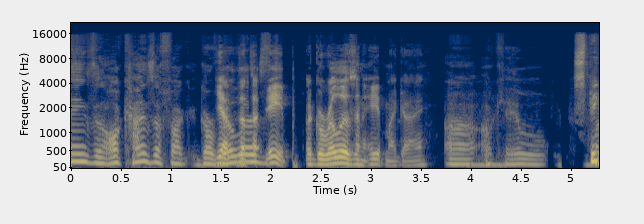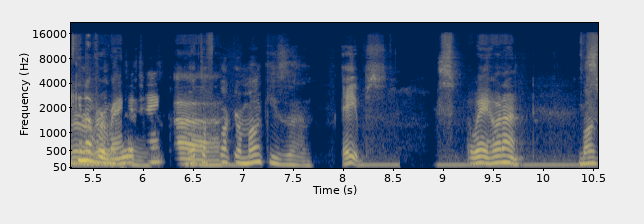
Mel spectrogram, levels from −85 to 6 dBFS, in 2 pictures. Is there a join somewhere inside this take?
yes; 5 cuts; at 2.3 s, 3.6 s, 5.0 s, 6.2 s, 7.9 s

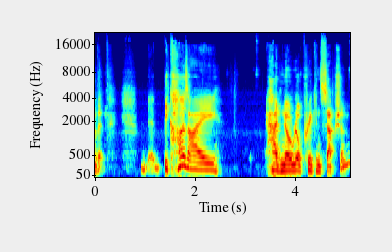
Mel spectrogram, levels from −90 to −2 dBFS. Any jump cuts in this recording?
no; 0 cuts

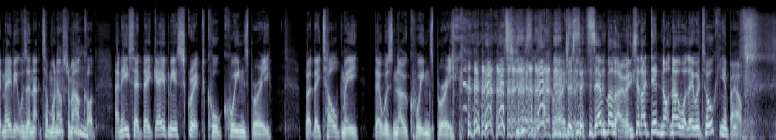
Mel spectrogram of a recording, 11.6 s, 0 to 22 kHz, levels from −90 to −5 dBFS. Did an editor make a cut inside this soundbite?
no; 0 cuts

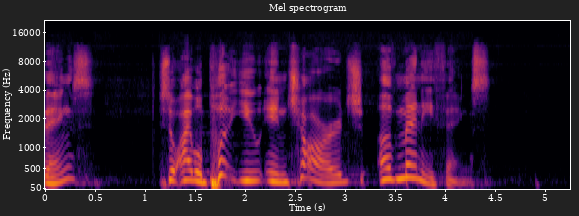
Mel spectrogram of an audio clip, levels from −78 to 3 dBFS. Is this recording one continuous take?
yes; 0 cuts

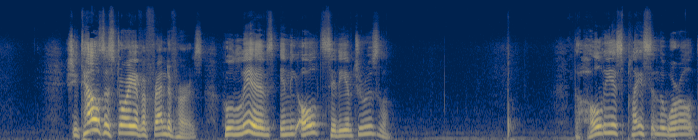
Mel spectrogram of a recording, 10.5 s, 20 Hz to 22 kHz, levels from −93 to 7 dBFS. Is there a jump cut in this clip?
no; 0 cuts

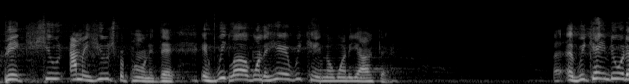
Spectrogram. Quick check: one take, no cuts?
no; 3 cuts; at 2.3 s, 2.6 s, 3.2 s

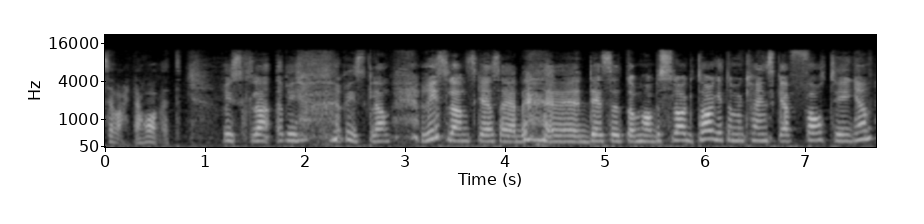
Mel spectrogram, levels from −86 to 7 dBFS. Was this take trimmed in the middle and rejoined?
no; 0 cuts

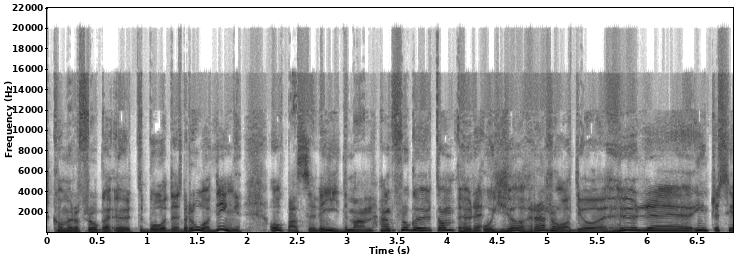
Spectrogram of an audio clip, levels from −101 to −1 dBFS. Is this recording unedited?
no; 4 cuts; at 1.3 s, 2.4 s, 3.4 s, 4.4 s

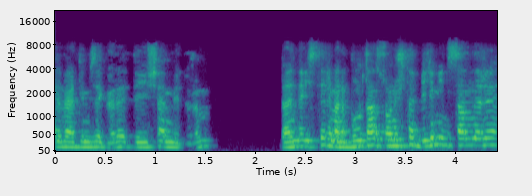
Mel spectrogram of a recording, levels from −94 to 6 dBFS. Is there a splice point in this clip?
no; 0 cuts

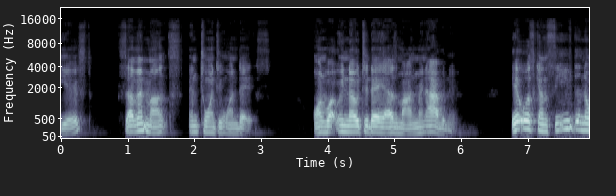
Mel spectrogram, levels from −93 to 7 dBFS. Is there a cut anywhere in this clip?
no; 0 cuts

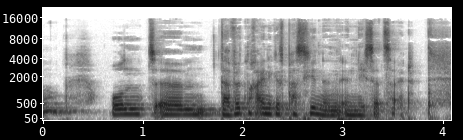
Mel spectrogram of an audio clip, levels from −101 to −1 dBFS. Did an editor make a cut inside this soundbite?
no; 0 cuts

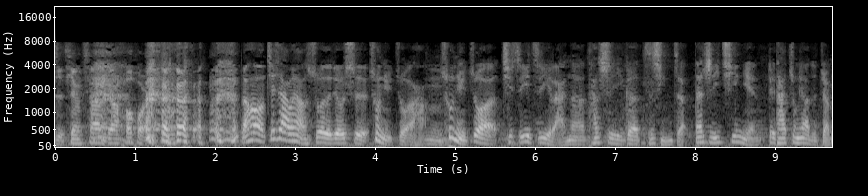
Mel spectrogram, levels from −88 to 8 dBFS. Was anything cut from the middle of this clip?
yes; 1 cut; at 2.3 s

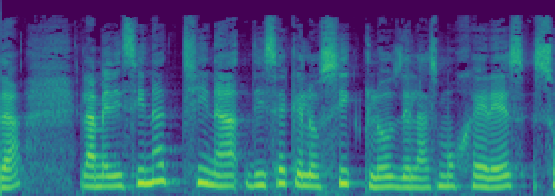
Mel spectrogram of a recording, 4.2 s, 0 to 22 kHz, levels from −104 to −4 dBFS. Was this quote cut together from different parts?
no; 0 cuts

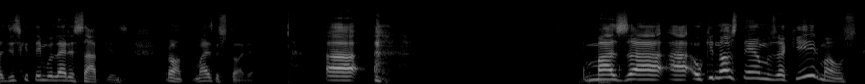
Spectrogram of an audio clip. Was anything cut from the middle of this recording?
yes; 1 cut; at 2.1 s

